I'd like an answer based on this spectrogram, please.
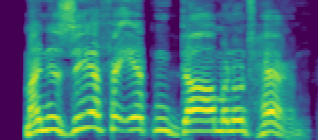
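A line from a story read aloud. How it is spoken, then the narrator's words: Call. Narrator (German): rief er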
